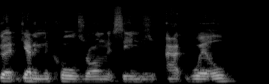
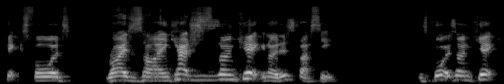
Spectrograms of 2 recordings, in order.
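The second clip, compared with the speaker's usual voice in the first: rising, louder commentary as the try unfolds; excited play-by-play; 6 semitones higher, 5 dB louder than usual. Acted. Commentating the try live to the stream, excited play-by-play. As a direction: call the break higher and louder line by line.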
